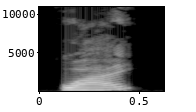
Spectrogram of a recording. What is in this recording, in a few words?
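"wai2", Mandarin Chinese, pinyin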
